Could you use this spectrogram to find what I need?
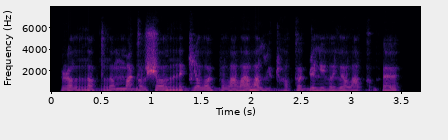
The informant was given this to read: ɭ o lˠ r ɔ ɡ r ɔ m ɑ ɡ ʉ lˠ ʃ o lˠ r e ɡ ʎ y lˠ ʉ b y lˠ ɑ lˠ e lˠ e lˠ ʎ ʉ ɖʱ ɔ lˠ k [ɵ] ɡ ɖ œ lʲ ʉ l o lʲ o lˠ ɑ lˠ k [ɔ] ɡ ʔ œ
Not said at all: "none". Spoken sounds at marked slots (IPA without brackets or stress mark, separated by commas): œ, ɔ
